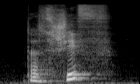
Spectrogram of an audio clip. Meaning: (noun) 1. ship 2. nave 3. a large, unwieldy car (e.g. an SUV) 4. vessel (for holding fluids) 5. boiler (metal container for boiling water in some old stoves and ovens) 6. galley (tray)
- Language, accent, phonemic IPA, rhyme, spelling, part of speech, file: German, Austria, /ʃɪf/, -ɪf, Schiff, noun / proper noun, De-at-Schiff.ogg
